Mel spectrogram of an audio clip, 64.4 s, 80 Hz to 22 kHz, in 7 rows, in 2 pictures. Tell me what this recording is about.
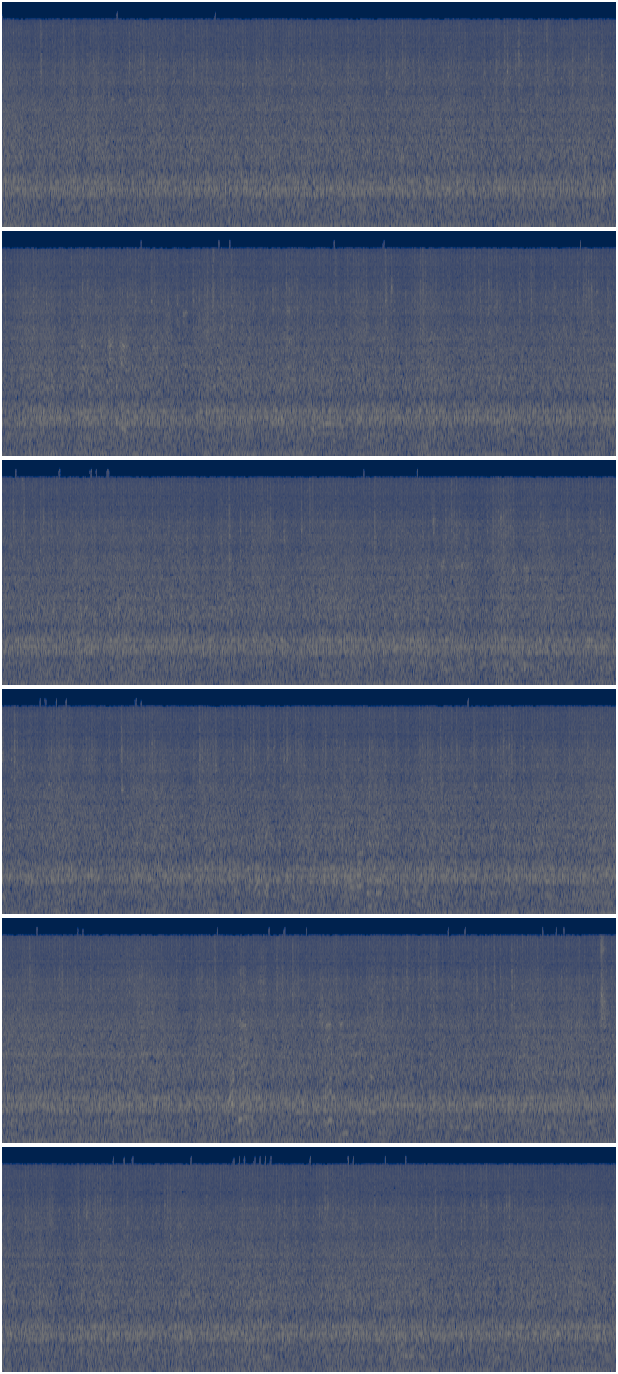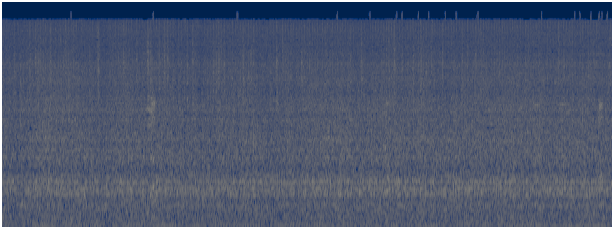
Recorder: Fostex FR-2
Mic: Audio Technica AT-835b (LoCut on)
Mic Position: about 20cm (tip) away from front of motor block
Post-processing: None
The Rolls Royce limousine is a model from about 1930-1940; Since I haven't asked, I don't know the actual model number.
This is a by-chance recording during a short break at a film set - Which is why there are people in the back talking.
Also, I hadn't the time to remove the LoCut.
Recording of the idle motor noise.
